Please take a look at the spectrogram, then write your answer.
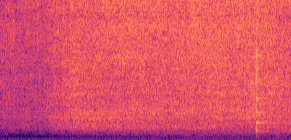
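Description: Chicken with cinnamon and other spices frying in a little oil in a pan, a steady close hiss and sizzle that swells slightly after the start and holds evenly, with one brief clink near the end.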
